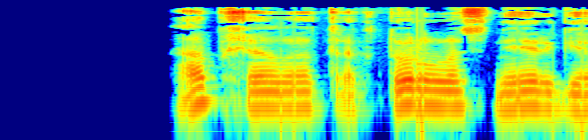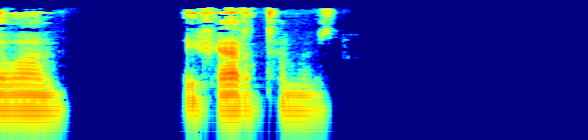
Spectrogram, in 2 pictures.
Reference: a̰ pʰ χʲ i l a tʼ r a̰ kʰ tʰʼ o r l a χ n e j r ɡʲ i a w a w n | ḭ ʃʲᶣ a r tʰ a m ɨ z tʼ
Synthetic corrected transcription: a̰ pʰ χʲ a l a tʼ r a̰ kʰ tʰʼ o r l a s n e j r ɡʲ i a w a n | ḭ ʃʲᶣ a r tʰ a m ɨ z tʼ

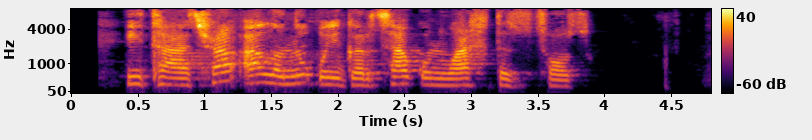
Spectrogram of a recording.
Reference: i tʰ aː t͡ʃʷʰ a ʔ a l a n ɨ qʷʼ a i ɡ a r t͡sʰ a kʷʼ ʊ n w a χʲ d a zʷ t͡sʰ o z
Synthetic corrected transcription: i tʰ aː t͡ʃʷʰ a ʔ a l a n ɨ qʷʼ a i ɡ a r t͡sʰ a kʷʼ ʊ n w a χʲ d a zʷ t͡sʰ o z

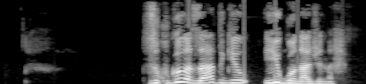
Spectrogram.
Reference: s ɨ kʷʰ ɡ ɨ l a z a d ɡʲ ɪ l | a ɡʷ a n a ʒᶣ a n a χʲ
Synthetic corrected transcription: z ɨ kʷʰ ɡ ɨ l a z a d ɡʲ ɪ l | i ɡʷ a n a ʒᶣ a n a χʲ

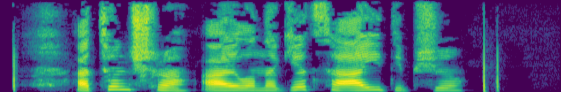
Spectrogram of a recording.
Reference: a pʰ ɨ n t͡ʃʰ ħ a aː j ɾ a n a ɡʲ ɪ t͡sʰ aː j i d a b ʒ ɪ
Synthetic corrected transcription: a tʰ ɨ n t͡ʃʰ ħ a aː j l a n a ɡʲ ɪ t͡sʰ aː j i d i b ʒ ɪ

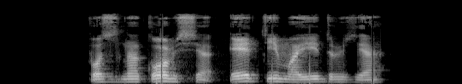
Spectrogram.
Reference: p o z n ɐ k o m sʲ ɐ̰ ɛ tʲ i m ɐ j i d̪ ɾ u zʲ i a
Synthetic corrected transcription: p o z n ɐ k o m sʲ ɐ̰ ɛ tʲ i m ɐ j i d̪ ɾ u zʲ j a

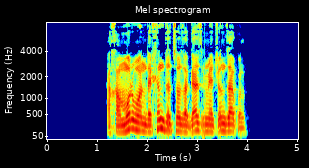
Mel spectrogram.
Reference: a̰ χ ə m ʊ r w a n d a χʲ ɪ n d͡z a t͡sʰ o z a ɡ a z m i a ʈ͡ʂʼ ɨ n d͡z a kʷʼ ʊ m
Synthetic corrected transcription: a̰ χ a m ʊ r w a n d a χʲ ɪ n d͡z a t͡sʰ o z a ɡ a z m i a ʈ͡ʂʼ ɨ n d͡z a kʷʼ ʊ n

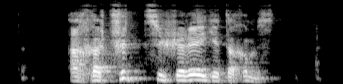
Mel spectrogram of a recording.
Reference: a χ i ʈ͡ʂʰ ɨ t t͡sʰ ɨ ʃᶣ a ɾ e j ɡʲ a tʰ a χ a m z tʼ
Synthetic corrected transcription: a χ a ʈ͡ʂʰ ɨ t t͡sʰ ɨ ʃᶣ a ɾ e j ɡʲ a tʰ a χ ə m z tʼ

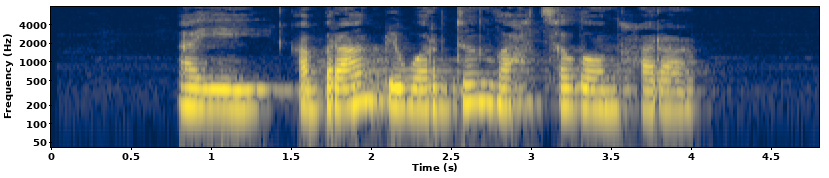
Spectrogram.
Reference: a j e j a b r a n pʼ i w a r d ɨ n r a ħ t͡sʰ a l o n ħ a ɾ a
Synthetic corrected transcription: a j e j a b r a n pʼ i w a r d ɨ n l a ħ t͡sʰ a l o n ħ a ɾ a

